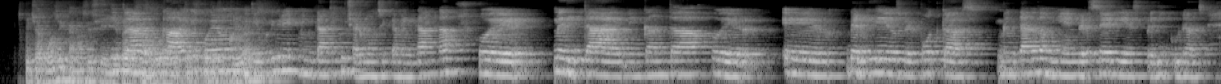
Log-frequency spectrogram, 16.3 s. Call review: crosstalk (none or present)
present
